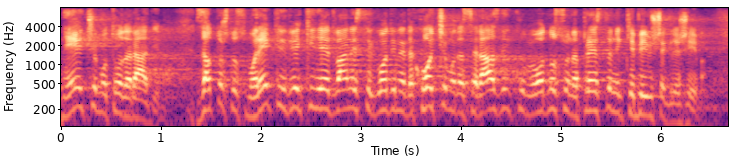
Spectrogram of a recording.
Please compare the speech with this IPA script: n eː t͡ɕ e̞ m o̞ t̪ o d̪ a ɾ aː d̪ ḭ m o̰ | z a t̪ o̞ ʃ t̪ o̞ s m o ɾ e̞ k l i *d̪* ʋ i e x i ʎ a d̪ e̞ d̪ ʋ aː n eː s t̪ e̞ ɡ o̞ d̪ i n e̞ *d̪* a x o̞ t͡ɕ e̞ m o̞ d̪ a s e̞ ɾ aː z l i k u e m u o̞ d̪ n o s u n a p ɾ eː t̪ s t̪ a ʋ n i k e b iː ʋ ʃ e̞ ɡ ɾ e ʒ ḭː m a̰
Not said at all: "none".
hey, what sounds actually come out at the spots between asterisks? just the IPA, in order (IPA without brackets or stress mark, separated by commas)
d̪, d̪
